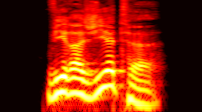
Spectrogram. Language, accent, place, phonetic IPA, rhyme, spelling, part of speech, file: German, Germany, Berlin, [viʁaˈʒiːɐ̯tə], -iːɐ̯tə, viragierte, adjective, De-viragierte.ogg
- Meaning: inflection of viragiert: 1. strong/mixed nominative/accusative feminine singular 2. strong nominative/accusative plural 3. weak nominative all-gender singular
